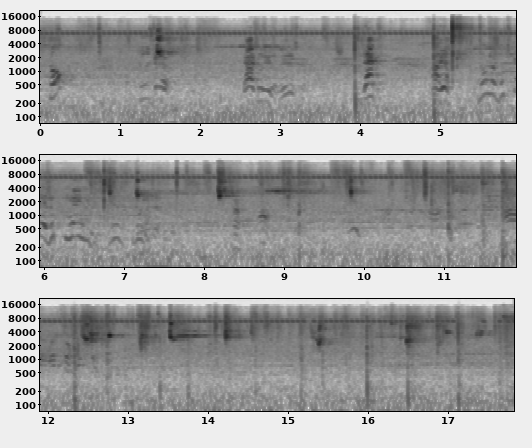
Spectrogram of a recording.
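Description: Young men call out to each other on an outdoor court.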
